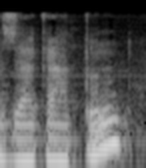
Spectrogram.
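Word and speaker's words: زكوة: Namun sebenarnya itu sama, bacanya adalah hayatun. Pada beberapa kata ini, yakni hayatun, solatun, sama zakatun, model penulisan pada cetakan Madinah adalah semacam ini.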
